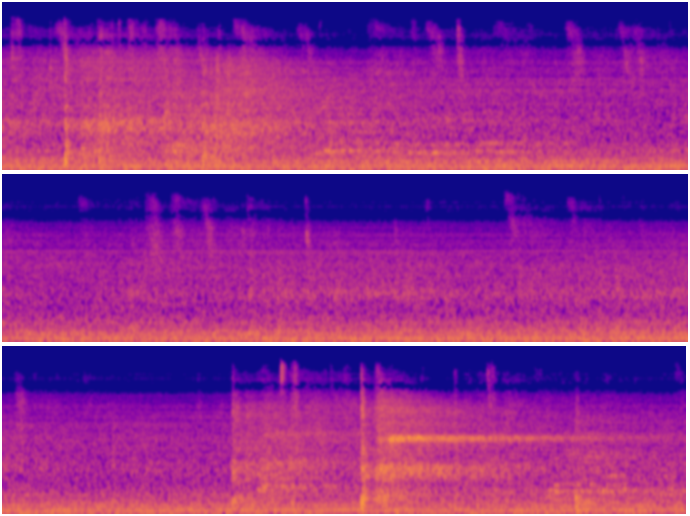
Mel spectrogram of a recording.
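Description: Tennis balls thud off rackets in a large echoing hall.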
